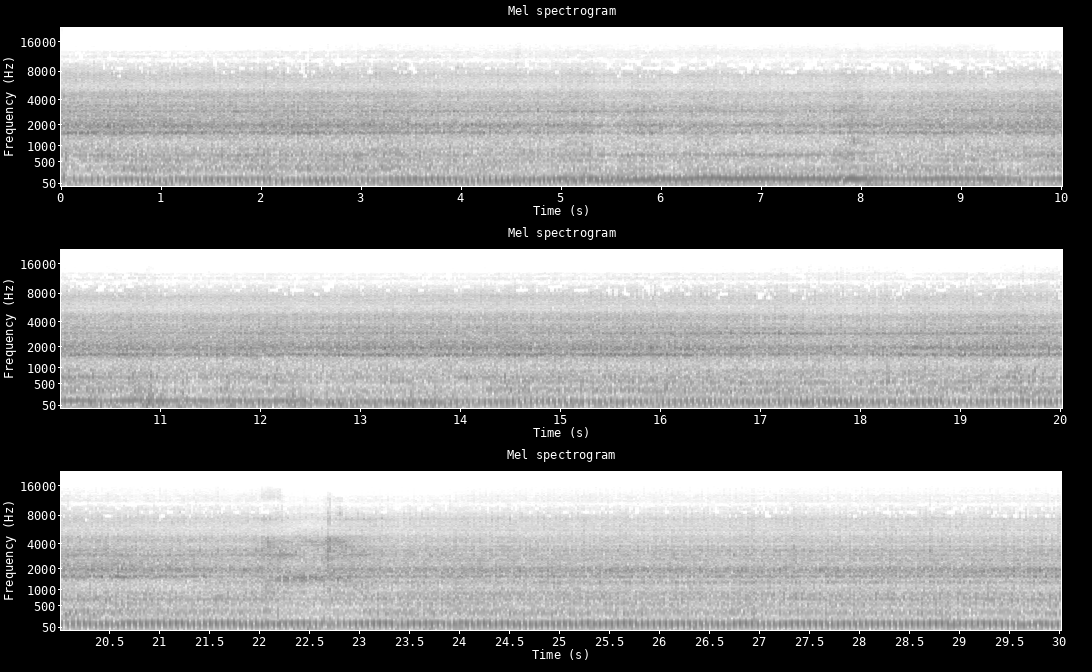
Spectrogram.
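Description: Triumph Trident motorcycle's three-cylinder engine running steadily at low revs, close to idle, as the bike rolls slowly and then sits in neutral.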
